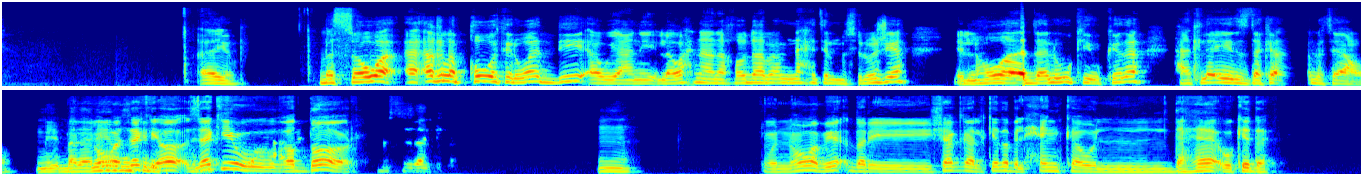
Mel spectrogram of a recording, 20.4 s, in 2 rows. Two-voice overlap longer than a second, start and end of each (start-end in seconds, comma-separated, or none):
10.7-12.5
